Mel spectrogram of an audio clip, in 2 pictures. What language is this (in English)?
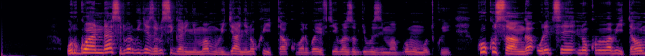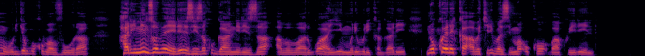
Kinyarwanda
